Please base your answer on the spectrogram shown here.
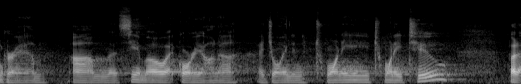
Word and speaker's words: gorjana: basically or women's jewelry um and yes it's pronounced gorana um but we were founded in 2004 in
